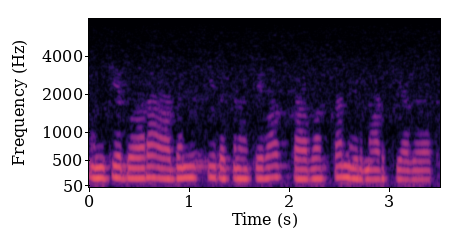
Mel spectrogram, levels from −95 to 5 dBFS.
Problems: none marked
